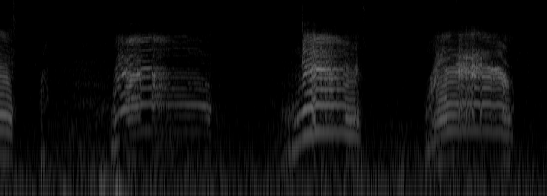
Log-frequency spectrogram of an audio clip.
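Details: Domestic cat giving three drawn-out meows roughly two seconds apart, each rich and slightly rising then falling, in a quiet room.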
